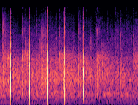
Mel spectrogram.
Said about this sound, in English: Let's give him another hand clap if you wouldn't mind, please.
